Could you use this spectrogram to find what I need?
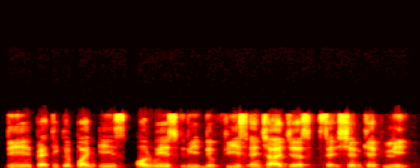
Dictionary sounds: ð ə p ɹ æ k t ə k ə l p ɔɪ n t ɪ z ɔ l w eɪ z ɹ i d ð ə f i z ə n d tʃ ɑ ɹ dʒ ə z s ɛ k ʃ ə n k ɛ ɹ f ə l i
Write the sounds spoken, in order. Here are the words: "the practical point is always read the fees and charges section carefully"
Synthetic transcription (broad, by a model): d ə p ɹ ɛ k t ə k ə l p ɔɪ n t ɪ s ɔ l w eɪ s ɹ i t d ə f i s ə n tʃ ɑ dʒ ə s ɛ k ʃ ə n k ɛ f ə l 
